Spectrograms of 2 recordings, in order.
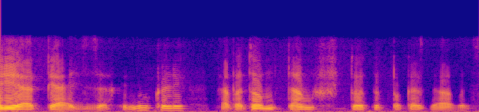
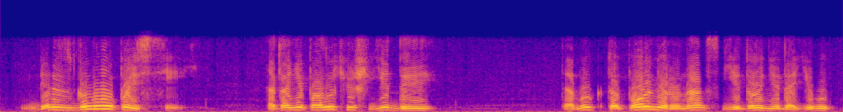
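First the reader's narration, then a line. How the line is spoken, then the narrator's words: Shout. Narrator (Russian): тот же голос прокричал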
